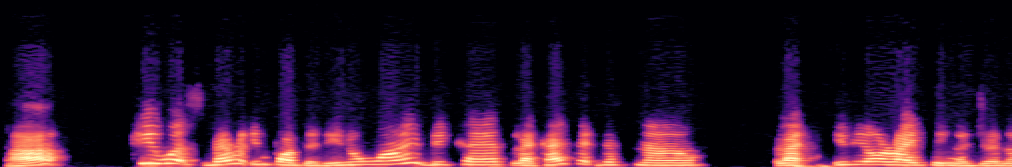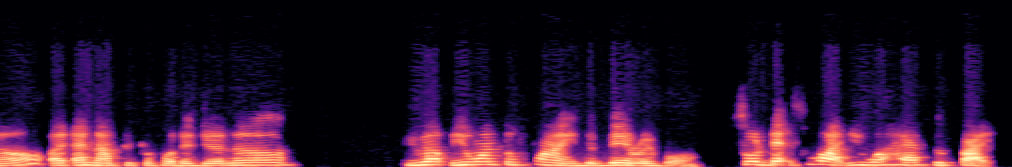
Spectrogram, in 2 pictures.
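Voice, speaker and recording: A woman's voice: a little high, expressive, moderate pace, slightly rough, dry recording, phone-quality sound. A middle-aged woman from Malaysia with a Malaysian English accent, giving an academic talk on article writing, repeating herself with many fillers. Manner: repetitive, explanatory, many fillers. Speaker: university lecturer.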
